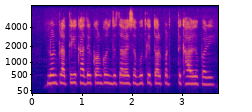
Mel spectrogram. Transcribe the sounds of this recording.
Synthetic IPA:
loːnpɾaːp̚t̪ikekʰaːt̪ɪɾkɔːnkɔːnd̪ɐst̪aʋɛisɐbuːt̪ket̪ɔːɾpɐɾd̪̥ɪkʰaːʋeɡapɐɾiː

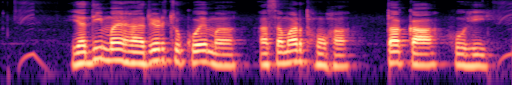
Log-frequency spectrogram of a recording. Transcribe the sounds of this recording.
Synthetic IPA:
jɐd̪imə̃j̃ɦãɾɪɽt͡ʃʊkoːemã | ɐsɐməɾt̪ʰɦoːɦã | t̪ɐkaːhoːɦiː

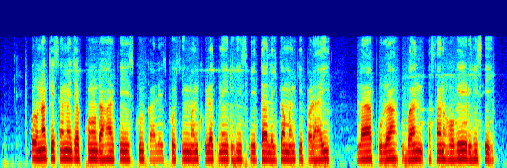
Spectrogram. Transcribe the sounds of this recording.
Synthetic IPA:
koːɾoːnakesɐməjd͡ʒɐb̚koːnoɖãːɦaɾkeɪskuːlkaːleːd͡ʒkoːsɪ̃ŋɡmənkʰʊlət̪nɐĩɾɪɦisɦet̪aləɪkamənkepɐɽaːi | laːpuːɾabə̃nd̪əsanɦoɡəeɾɪɦisɦeː

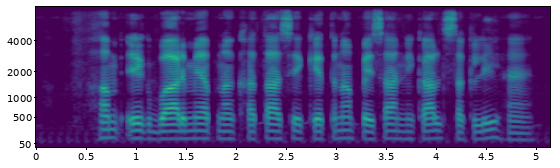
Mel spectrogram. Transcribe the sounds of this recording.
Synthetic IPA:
həmeːkbaːɾmẽəpnakʰət̪aseket̪napɛːsanɪkaːlsəkliɦɛ̃ː

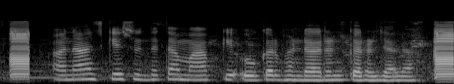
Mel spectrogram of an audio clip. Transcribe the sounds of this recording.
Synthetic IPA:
ɐnaːd͡ʒkesʊd̪ʱːət̪amaːpkeʔoːkəɾbʱə̃ɳɖaːɾənkəɾəld͡ʒaːlaː

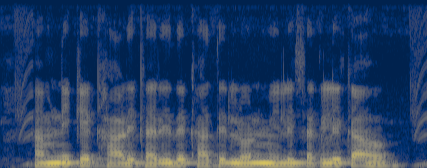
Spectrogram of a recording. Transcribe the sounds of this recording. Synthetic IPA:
həmnikekʰaːɽikʰəɾiːd̪ekʰaːt̪ɪɾloːnmɪlisəklikaɦoː

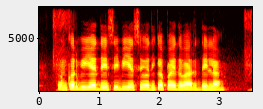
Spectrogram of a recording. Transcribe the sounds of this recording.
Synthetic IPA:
sə̃ŋkəɾbʱijed̪eːsibʱijeseɐd̪ʱɪkapəjd̪aʋaːɾd̪eːlaː

